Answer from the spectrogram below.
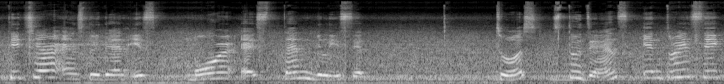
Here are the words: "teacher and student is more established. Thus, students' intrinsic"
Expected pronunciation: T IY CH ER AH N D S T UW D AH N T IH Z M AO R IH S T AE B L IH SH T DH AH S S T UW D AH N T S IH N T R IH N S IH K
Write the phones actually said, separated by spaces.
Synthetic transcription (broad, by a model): T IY CH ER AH N S T UW D AH N T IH S M AO R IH S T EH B L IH S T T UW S S T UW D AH N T S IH N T R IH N S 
